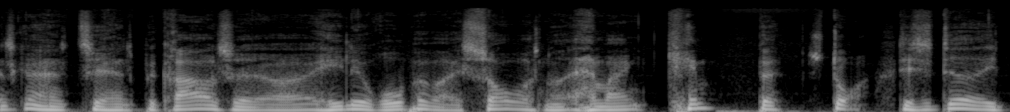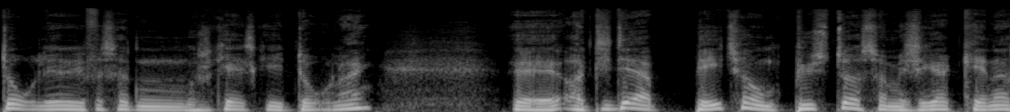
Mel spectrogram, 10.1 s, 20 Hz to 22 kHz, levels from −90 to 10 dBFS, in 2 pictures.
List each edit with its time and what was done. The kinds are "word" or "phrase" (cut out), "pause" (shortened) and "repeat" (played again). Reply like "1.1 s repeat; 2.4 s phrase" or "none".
4.4 s pause; 5.5 s word; 6.0 s word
